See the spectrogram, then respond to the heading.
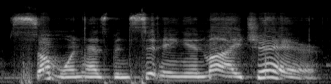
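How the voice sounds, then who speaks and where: In a put-on character voice, the speaker is raspy and very slow, with very wide pitch swings. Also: woman, fairly high pitch for a woman. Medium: read story. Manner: gruff.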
